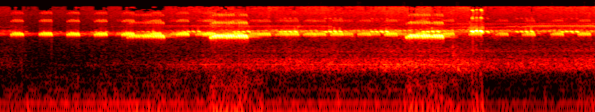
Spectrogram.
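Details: High cricket chirps begin as distinct regular pulses, then merge into a continuous buzzing trill with brief louder bursts.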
